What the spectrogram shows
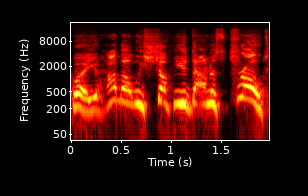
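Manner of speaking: put-on New York accent with a very high pitch. Quoting a movie character who sounds like he's from new york: imitating a new york accent. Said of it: "then he sounds like he's from New York".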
